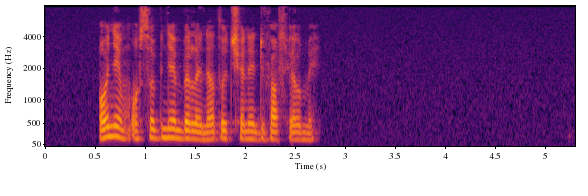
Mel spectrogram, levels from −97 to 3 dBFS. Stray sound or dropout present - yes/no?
no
